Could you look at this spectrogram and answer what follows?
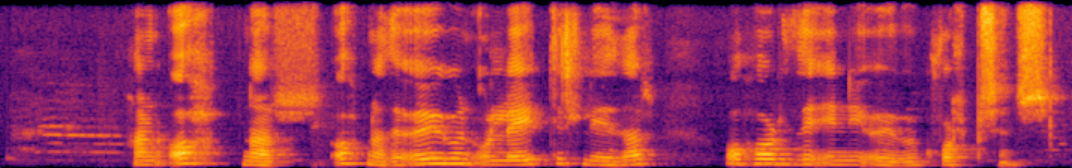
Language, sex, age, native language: Icelandic, female, 40-49, Icelandic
